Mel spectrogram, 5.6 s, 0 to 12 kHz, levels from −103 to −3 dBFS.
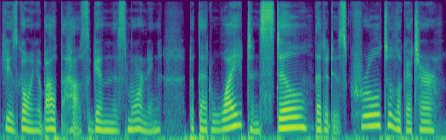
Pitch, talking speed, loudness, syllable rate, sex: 180 Hz, 235 wpm, -20 LUFS, 5.4 syllables/s, female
